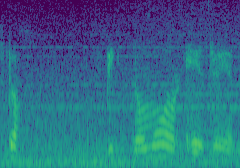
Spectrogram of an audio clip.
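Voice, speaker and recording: Slow, swooping theatrical fortune teller. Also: male voice, a little high, lively intonation, music in the background, rough recording. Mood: mystical, commanding. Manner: mystical, dramatic fortune-teller delivery with drawn-out pauses. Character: theatrical fortune teller reading tarot over the phone. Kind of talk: video game voice acting.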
